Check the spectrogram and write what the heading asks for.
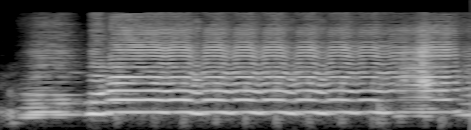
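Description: Blues harmonica holding one long note without hand wah, with a slight waver in it. A short note comes first, and the long note begins about half a second in.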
